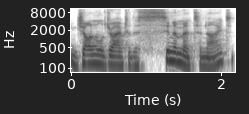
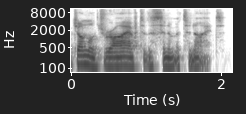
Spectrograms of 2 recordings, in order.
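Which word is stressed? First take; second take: cinema; drive. First: The stress falls on the word cinema. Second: The stress falls on the word drive. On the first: He goes to the cinema, not the restaurant. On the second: He goes by car, not by bicycle.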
